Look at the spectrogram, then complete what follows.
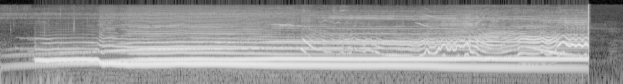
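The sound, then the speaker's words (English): A pack howl with a group of wolves: a long, loud howl rises and holds steady, soon joined by several other wavering wolf howls layering into a chorus, then cutting off abruptly near the end. “I felt it would be wonderful to now try a pack howl.”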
